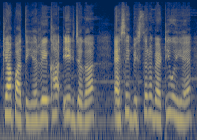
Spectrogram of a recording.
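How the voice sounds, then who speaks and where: A woman's voice: on the high side, steady tone, a little slow, faint music behind. A woman narrating a horror story in a casual, conversational way, repeating lines for emphasis.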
